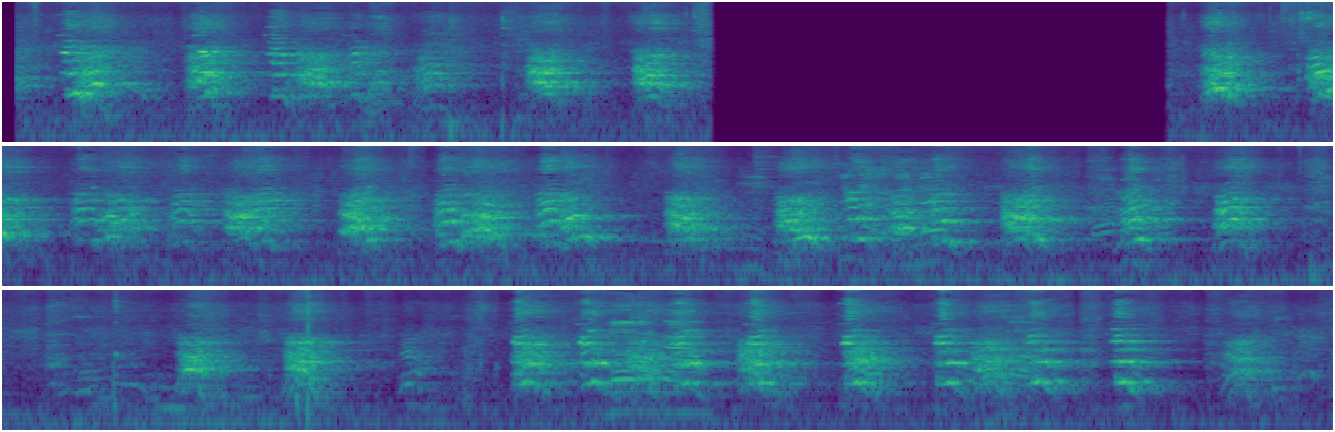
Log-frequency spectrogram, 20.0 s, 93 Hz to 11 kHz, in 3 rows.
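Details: Male Rottweiler Loki, nearly two and a half years old, born 15 December 2016, at Gervi Kennel during play; rapid, loud barks repeated almost twice a second in dense runs, broken by a short silent pause.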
